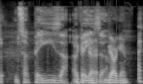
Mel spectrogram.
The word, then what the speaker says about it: Ibiza: It's Ibiza. Okay, Ibiza. go again. I took a pill in Ibiza.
